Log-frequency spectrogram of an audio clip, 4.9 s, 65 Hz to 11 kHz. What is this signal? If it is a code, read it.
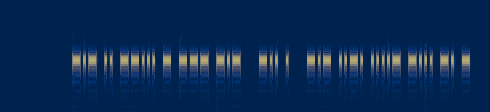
Morse code, heard as a keyed tone, about 43 wpm, 700 Hz. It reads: KI7TOK DE KF4BNT
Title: USA Callsign DE Callsign - 6 Characters - 45wpm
